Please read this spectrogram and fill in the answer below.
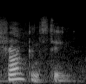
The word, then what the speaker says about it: Frankenstein: Frankenstein. – You're putting me on. – No, it's pronounced Frankenstein.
